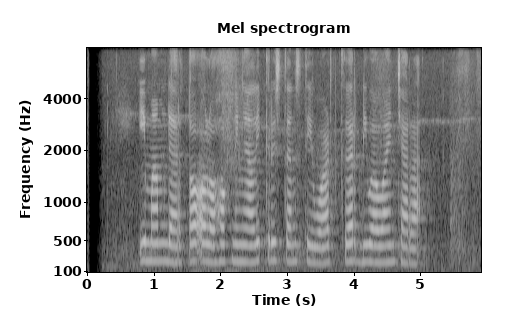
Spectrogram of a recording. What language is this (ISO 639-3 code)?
sun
